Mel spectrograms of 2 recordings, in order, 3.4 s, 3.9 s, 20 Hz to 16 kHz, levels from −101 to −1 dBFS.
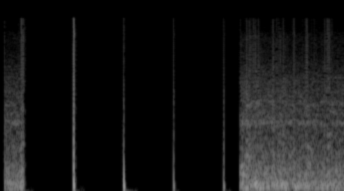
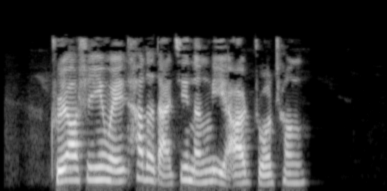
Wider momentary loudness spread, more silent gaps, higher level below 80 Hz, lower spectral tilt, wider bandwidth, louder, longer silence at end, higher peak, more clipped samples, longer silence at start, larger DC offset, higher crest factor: first, 17 LU vs 10 LU; first, 0.32-0.72 s, 0.83-1.22 s, 1.36-1.72 s, 1.78-2.22 s, 2.30-2.39 s vs none; about the same, -62 dBFS vs -66 dBFS; first, -6 dB/octave vs -3 dB/octave; first, 11.5 kHz vs 8 kHz; second, -51 LUFS vs -16 LUFS; second, 0 s vs 0.85 s; second, -22 dBFS vs -2 dBFS; neither; second, 0.05 s vs 0.5 s; neither; first, 30 dB vs 16 dB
